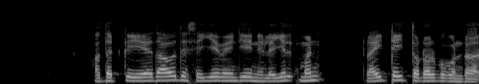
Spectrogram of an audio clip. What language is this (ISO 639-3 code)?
tam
